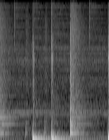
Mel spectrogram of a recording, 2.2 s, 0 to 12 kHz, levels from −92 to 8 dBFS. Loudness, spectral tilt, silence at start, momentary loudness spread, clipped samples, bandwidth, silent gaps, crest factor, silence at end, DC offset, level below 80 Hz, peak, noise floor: -27 LUFS; -5 dB/octave; 0 s; 17 LU; under 0.1%; 11.5 kHz; none; 20 dB; 0 s; under 0.1%; -28 dBFS; -4 dBFS; -45 dBFS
